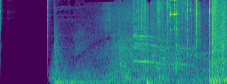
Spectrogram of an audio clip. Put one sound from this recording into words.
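Distant explosions rumble and boom.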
